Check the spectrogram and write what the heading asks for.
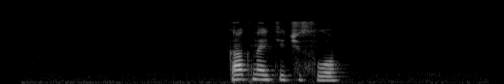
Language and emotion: Russian, neutral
